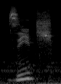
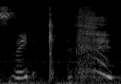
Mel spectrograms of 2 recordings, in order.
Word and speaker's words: Zecke: Zeech. There's many fun pronunciations by Anglophones of Zecke, and that is fine.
